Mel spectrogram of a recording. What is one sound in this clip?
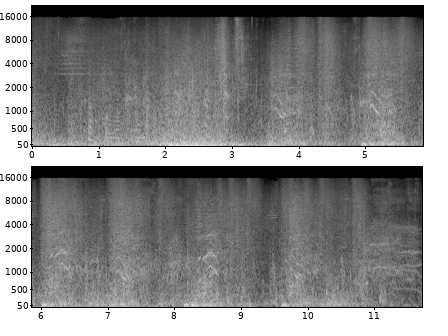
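Magic blasts crackle and burst in quick succession during a fight.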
